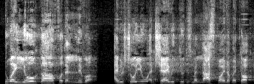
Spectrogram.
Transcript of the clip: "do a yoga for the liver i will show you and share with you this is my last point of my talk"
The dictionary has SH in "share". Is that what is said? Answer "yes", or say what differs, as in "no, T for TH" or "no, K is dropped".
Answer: yes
